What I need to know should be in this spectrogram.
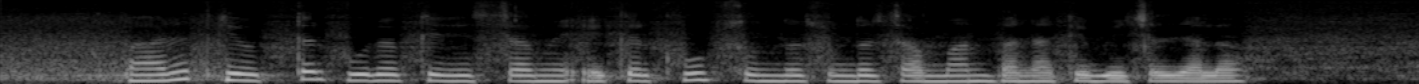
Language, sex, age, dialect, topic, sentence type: Bhojpuri, female, 25-30, Western, agriculture, statement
